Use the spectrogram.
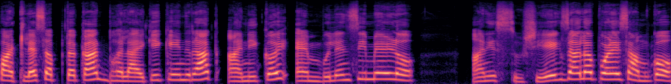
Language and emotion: Goan Konkani, happy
